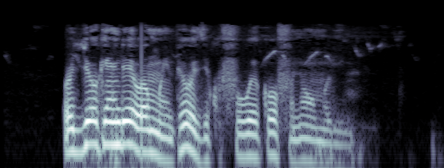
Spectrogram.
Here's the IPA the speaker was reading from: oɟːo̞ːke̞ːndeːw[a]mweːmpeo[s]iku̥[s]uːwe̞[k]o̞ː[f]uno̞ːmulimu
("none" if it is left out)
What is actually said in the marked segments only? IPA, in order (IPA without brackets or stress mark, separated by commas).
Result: a, z, f, k, f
